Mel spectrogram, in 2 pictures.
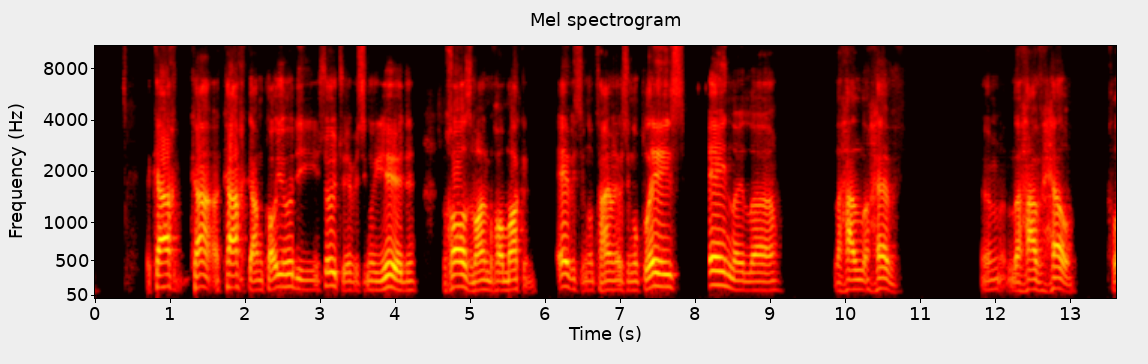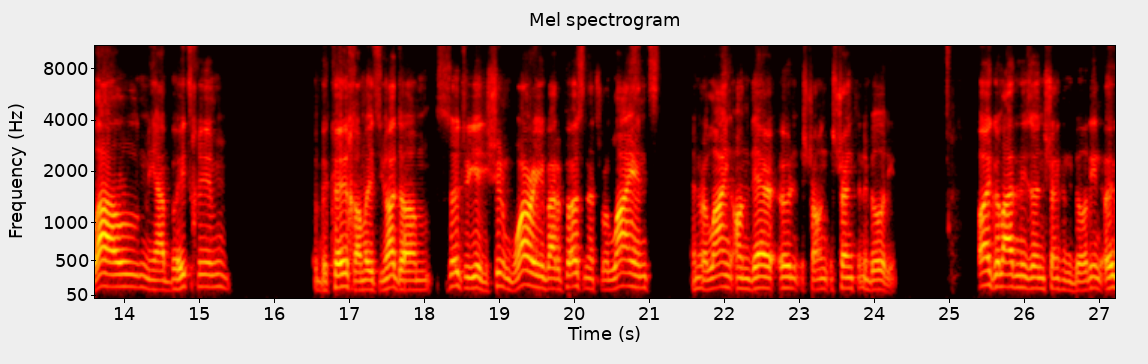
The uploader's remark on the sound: Daily Zoom Shiur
